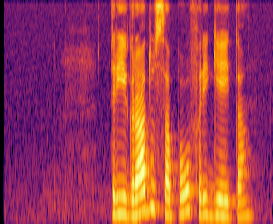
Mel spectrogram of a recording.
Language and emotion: Russian, neutral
